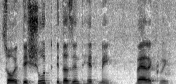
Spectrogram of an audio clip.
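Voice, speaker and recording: A man in his forties speaks with a Palestinian Arabic accent, his voice sitting a little high for a man. He gives earnest, emphatic testimony in an interview, setting out his points one by one and often repeating words as he finds them. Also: expressive, moderate pace, darkish tone. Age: 40s. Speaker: activist interviewee.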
